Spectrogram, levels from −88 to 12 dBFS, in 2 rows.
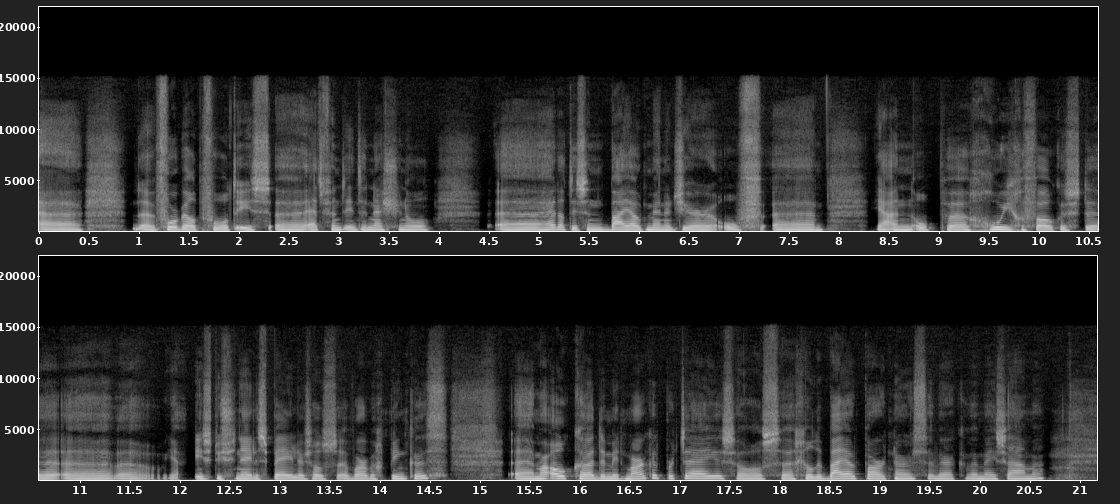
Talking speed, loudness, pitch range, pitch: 135 wpm, -16 LUFS, 180-205 Hz, 190 Hz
